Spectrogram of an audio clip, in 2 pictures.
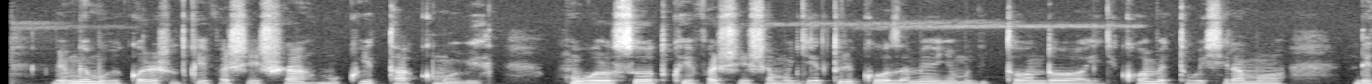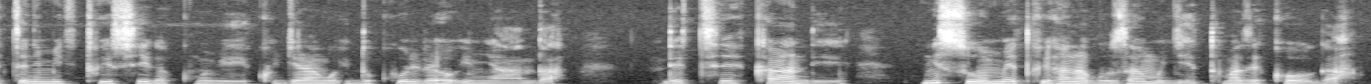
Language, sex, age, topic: Kinyarwanda, male, 18-24, health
